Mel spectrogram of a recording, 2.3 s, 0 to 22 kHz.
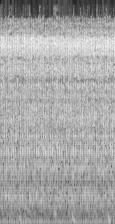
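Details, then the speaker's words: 2014 Mitsubishi Pajero Sport Dakar 4x2 automatic with VGT turbo diesel, under 100,000 km, service record, AC off, recorded at the engine bay: loud, steady diesel idle clatter with even rhythm and no irregular knocks. Sounds very normal, no leaks. "sangat normal bos. Kedengarannya masih sangat normal, tidak ada rembesan-rembesan juga nih kalau kita lihat."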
